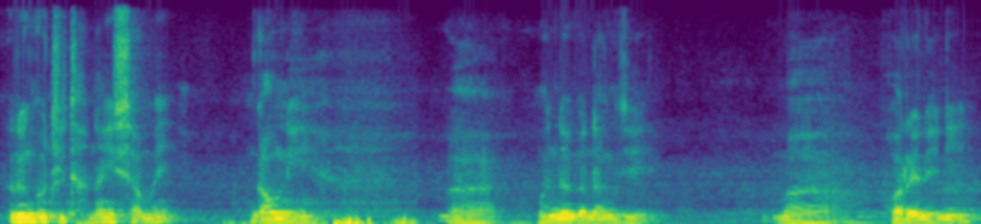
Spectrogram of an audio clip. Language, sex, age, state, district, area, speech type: Bodo, male, 45-60, Assam, Chirang, urban, spontaneous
